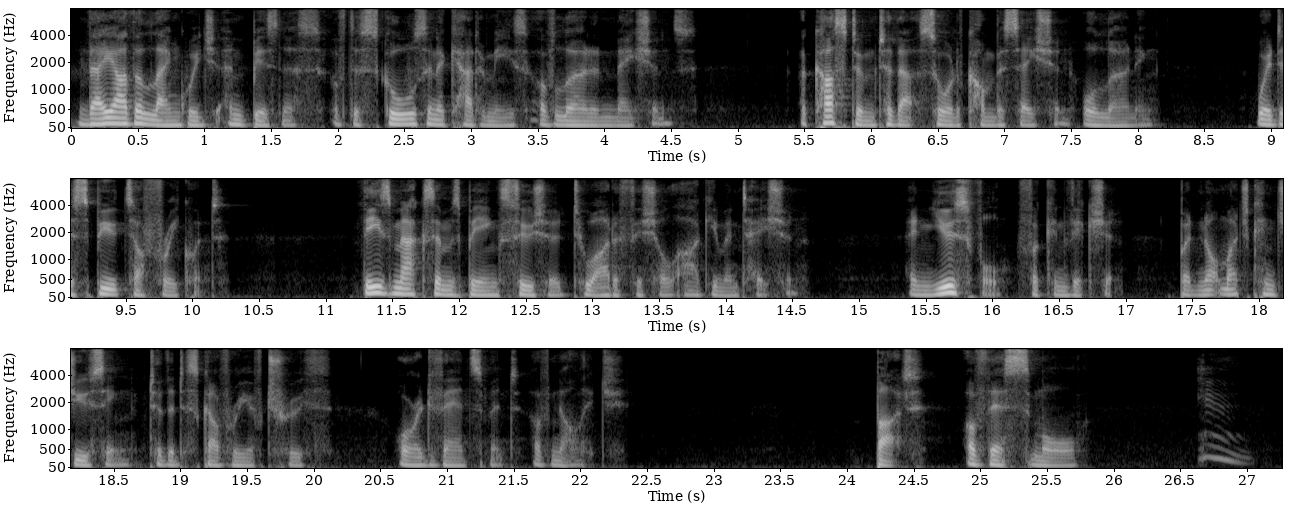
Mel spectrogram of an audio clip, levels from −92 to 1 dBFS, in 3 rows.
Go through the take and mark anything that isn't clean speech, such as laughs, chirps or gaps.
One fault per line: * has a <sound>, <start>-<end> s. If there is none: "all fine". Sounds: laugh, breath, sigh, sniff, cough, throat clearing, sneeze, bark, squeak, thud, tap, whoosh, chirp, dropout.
* has a throat clearing, 26.6-27.1 s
